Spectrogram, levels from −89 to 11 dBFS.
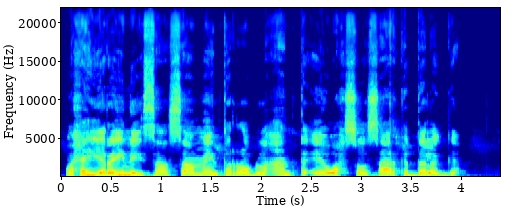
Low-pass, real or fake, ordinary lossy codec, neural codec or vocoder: none; fake; none; vocoder, 44.1 kHz, 128 mel bands every 512 samples, BigVGAN v2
